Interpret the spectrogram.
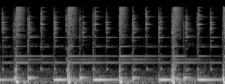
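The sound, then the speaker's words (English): A funky breakdance beat with a bright cowbell riding on top, punchy kicks and snares driving a steady groove alongside a bouncing bassline, loud with no voices. “if you listen to the beat, right there. Here we go, see? Kind of gives you that hip hop”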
